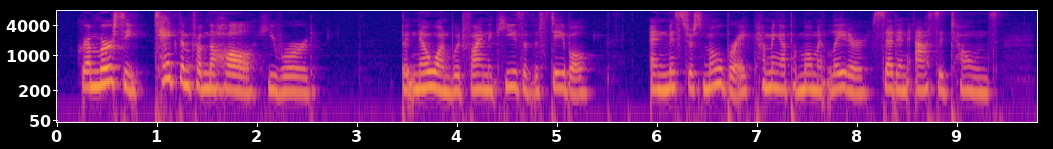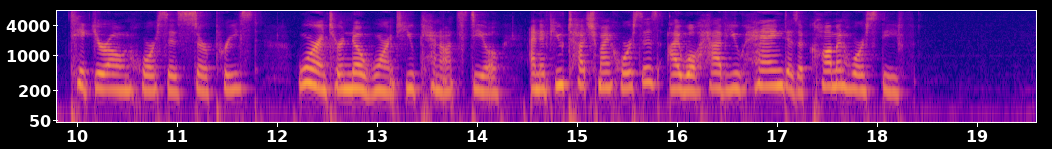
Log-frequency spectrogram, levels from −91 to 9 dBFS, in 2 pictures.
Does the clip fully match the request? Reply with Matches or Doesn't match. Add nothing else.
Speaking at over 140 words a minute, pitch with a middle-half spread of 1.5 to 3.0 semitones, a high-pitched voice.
Matches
